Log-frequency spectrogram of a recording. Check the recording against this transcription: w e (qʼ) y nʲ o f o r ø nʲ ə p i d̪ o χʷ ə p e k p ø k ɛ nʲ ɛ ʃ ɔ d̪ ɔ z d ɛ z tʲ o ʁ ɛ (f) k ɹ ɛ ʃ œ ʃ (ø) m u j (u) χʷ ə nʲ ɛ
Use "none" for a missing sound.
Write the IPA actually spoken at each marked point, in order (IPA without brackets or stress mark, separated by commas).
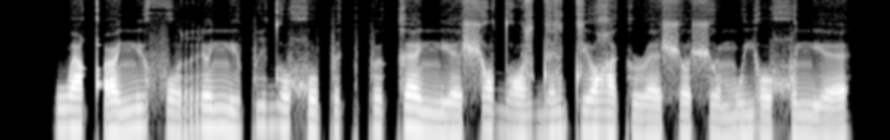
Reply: qʼ, none, ø, o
